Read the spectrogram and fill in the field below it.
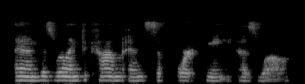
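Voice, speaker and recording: A woman speaks in a flat monotone at a medium pitch, her voice shaky and her tone nervous. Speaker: interview host. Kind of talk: casual interview chat. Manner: shaky, nervous voice.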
